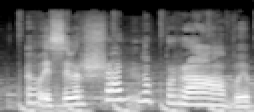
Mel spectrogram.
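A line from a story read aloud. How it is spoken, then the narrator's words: Cooing. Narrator (Russian): проворковала комедия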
